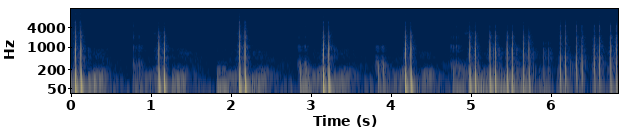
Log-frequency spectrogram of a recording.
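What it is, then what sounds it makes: Plastic comb strummed with a wooden spatula. A wooden spatula strums and scratches across the long, wide teeth of a blue plastic comb. Sharp, bright clicks ring out in uneven bursts over a low, rumbly scratching, and the strums come quicker and more evenly toward the end.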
